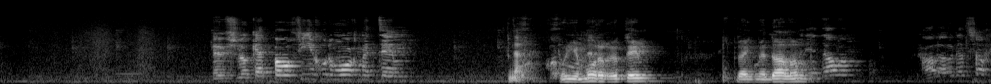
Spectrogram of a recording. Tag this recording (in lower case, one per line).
speech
